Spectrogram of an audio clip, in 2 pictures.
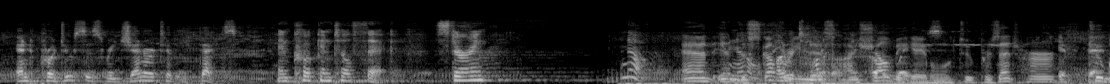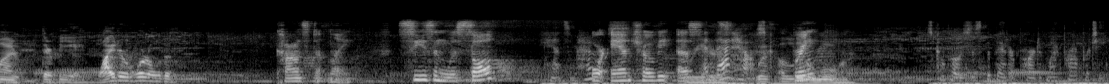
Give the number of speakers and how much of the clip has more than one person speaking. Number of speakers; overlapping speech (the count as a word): four, about 26%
